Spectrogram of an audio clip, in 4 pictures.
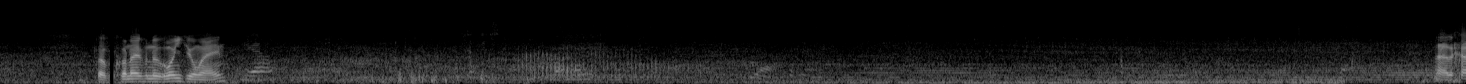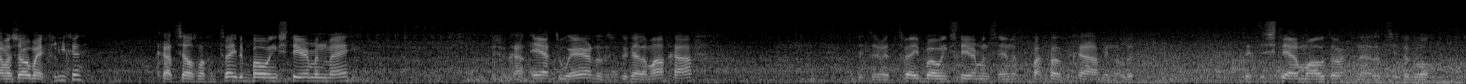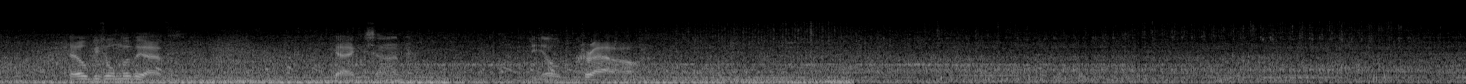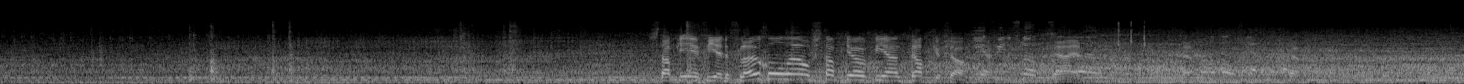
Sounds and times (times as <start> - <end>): Speech: 1.0 - 2.7, 14.3 - 15.5, 16.2 - 18.2, 19.6 - 21.7, 23.2 - 26.1, 27.1 - 29.0, 30.0 - 31.1, 32.6 - 33.5, 34.5 - 35.8, 50.5 - 55.0, 55.8 - 57.0.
